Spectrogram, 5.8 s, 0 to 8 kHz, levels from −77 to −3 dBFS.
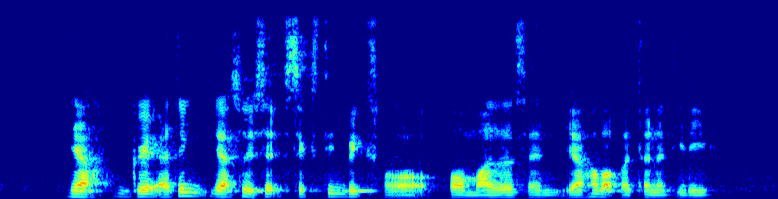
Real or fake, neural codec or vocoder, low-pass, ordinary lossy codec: real; none; 7.2 kHz; none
